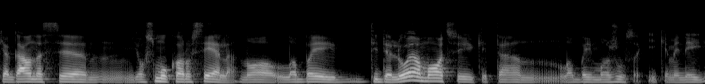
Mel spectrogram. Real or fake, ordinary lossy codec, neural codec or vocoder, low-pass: real; MP3, 96 kbps; none; 7.2 kHz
